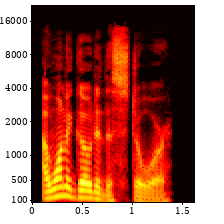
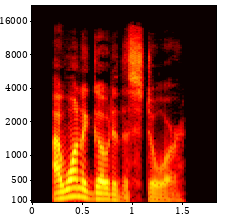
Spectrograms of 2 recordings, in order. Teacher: The words want, go, and store are stressed. The other words I, to, and the are much faster and softer. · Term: stresstimed language, stress-timed language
